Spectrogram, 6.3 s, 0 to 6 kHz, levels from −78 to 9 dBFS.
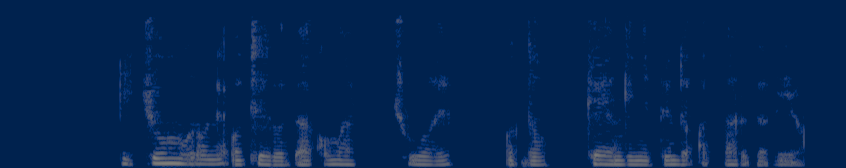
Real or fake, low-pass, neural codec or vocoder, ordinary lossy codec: fake; 5.4 kHz; codec, 44.1 kHz, 2.6 kbps, SNAC; MP3, 24 kbps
